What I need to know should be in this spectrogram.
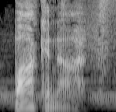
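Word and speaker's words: Bocsánat: His typical catchphrase is to say "Boxanat," pronounced "Bakanat," the Hungarian word for sorry or excuse me, to everything said to him in English.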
